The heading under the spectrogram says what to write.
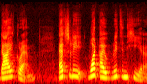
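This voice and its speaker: A woman with a Thai accent talks at a moderate pace. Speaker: occupational medicine physician. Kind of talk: conference talk. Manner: halting.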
